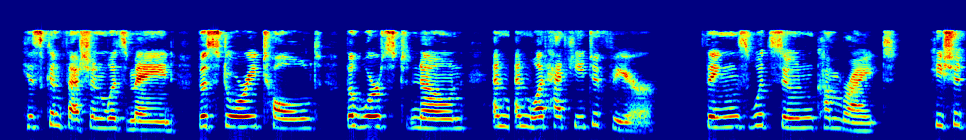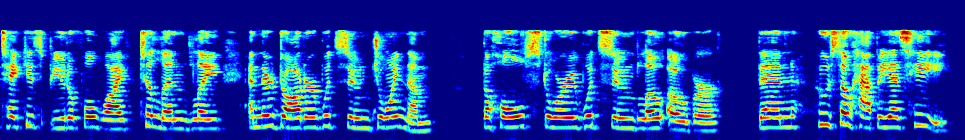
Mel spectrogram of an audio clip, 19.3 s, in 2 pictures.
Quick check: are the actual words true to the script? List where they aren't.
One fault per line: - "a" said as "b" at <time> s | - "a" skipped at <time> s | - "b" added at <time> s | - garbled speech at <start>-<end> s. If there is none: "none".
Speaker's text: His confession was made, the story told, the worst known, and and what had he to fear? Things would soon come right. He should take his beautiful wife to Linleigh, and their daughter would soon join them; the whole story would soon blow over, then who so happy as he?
none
